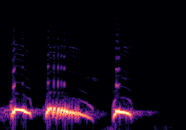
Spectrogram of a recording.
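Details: End of a spotted dove luring phrase for speaker playback: a rising coo, a long wavering falling coo, then a short final coo.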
